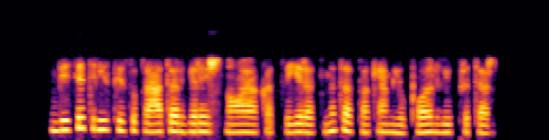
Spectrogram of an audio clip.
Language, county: Lithuanian, Kaunas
